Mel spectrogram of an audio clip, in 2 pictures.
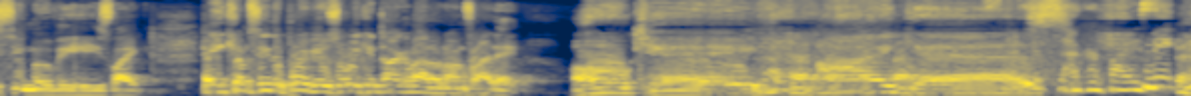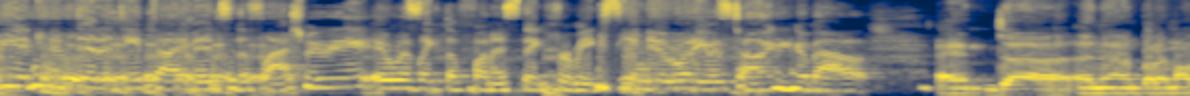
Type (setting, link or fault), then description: setting, live audience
